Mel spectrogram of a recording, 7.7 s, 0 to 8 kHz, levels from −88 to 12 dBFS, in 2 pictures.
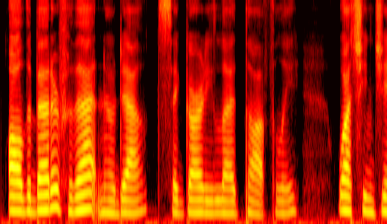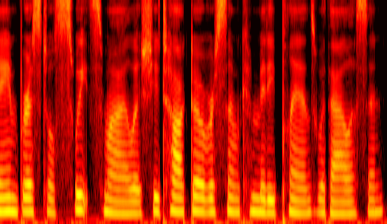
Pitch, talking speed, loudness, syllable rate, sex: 175 Hz, 195 wpm, -19 LUFS, 5.3 syllables/s, female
